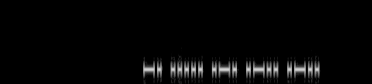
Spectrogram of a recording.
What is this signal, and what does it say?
Morse code, heard as a keyed tone, about 36 wpm, 700 Hz. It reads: N5RLL
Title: USA Call Signs - 5 Characters - Repeated 2x - 35wpm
